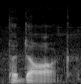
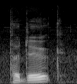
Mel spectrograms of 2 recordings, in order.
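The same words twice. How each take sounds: First: "Padauk" said the American way, second syllable like dock; American pronunciation. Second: "Paduk" said the British way, second syllable with a long oo; British pronunciation. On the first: Knife reviewer showing viewers the American way, "Padauk" ending like dock. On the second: Knife reviewer showing viewers the British way, "Paduk" with long oo. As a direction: say "Paduk" with an oo as in duke. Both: Shown as a demonstration. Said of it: "a British pronunciation and an American pronunciation".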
